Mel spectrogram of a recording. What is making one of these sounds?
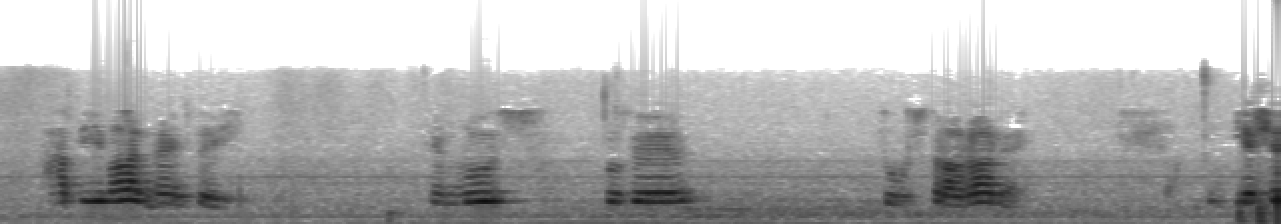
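A middle-aged man speaks calmly into a close microphone, in short phrases.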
